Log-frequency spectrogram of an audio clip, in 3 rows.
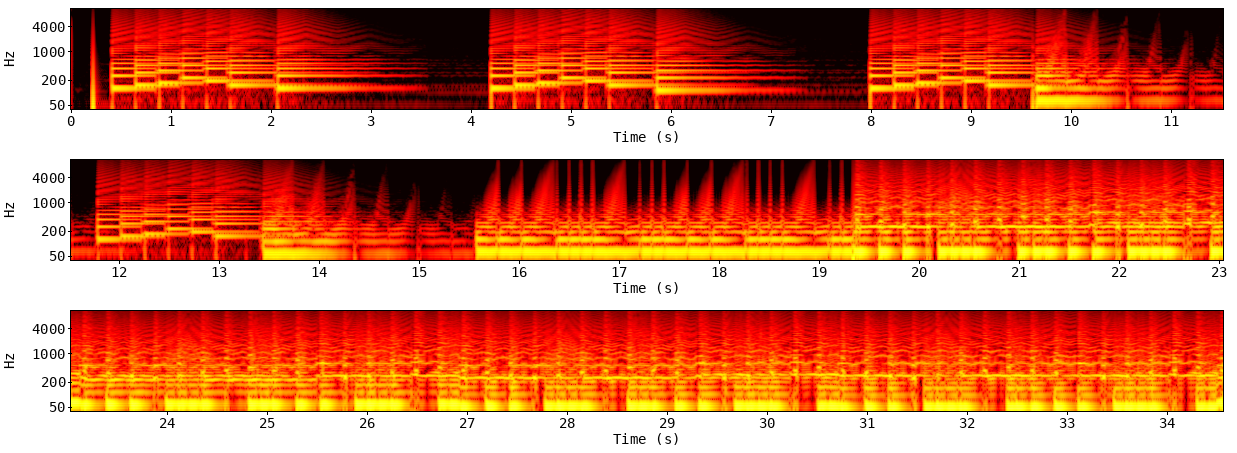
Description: sid, MOS6581R4

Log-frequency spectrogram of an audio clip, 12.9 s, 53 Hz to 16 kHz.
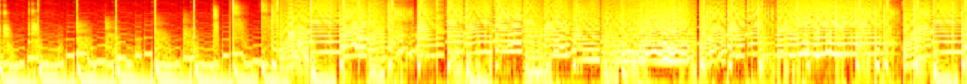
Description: sid MOS6581R2; Lizard; Five Hours

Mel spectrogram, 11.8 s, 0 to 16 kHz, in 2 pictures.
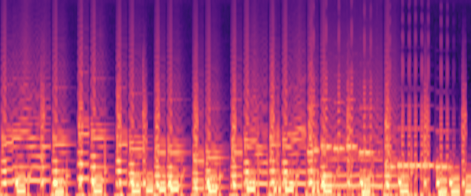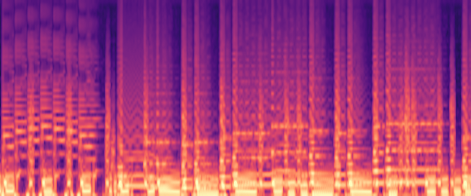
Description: Intro, MOS6581R4; hvsc

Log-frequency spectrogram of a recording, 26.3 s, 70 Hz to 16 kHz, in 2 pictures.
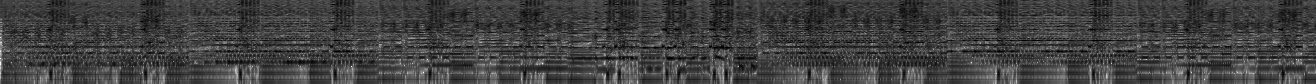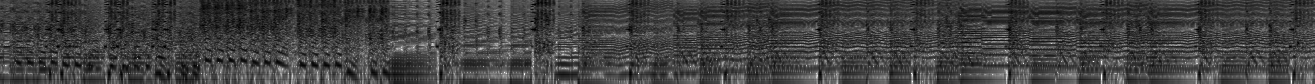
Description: Drums intro, sid, MOS6581R3

